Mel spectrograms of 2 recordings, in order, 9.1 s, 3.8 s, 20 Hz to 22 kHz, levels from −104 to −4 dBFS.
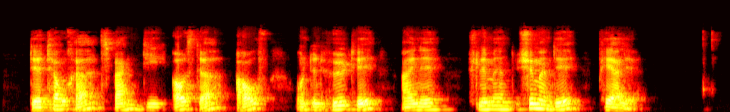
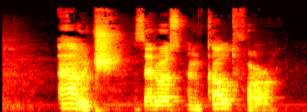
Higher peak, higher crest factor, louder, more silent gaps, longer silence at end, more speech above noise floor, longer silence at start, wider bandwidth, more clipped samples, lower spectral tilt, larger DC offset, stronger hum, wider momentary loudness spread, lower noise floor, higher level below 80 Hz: about the same, -2 dBFS vs 0 dBFS; about the same, 18 dB vs 18 dB; about the same, -18 LUFS vs -16 LUFS; neither; first, 1.15 s vs 0.4 s; first, over 72 dB vs 37 dB; second, 0.35 s vs 0.7 s; second, 7.4 kHz vs 16.5 kHz; neither; first, -7 dB/octave vs -3 dB/octave; neither; neither; about the same, 11 LU vs 12 LU; first, under -90 dBFS vs -53 dBFS; second, -64 dBFS vs -56 dBFS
